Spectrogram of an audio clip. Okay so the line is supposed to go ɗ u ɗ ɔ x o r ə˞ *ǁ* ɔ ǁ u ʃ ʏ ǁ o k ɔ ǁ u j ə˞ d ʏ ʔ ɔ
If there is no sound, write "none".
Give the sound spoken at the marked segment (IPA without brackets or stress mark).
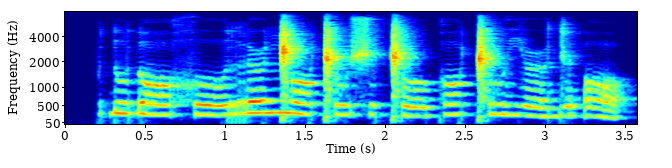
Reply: ŋ͡ǁ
